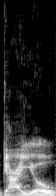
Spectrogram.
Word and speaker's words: gallo: there and of course it spelled like gallo cuz in Spanish you'd do the double Ellis's like guy oh so very smart by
